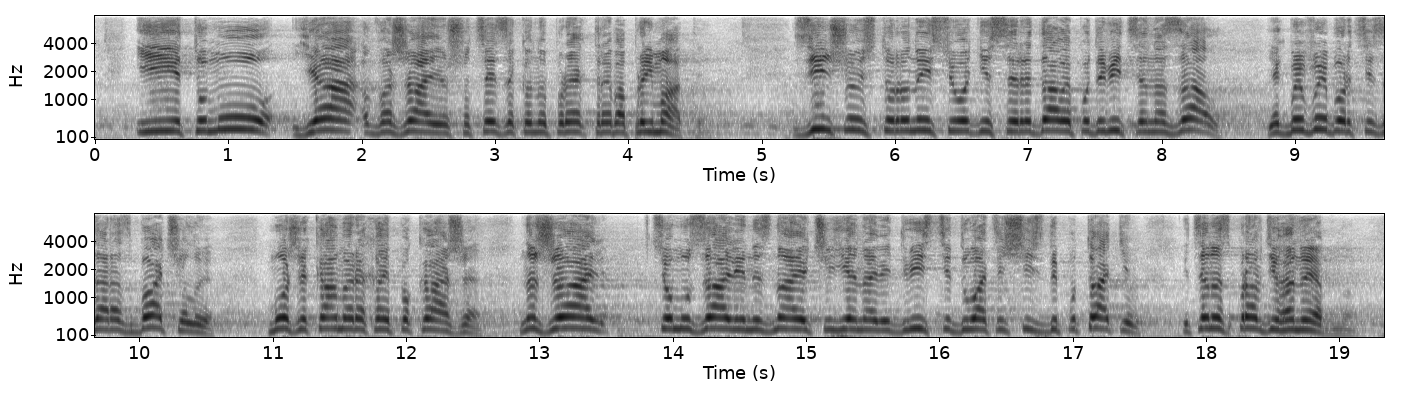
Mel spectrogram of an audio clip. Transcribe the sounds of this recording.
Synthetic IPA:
it̪ɔmujaʋɐʒɑjʊʃt͡ʃɔt̪sɛjzɐkɔnɔpɾɔɛk̚t̪ːɾɛbɐpɾɪjmɑt̪ɪ | zʲinʃɔjist̪ɔɾɔnɪsʲɔɦɔdʲnʲiseɾed̪ɑʋɪpɔd̪ɪʋʲit͡sʲːɐnɐzɑlˠ | jɐɡ̚bɪʋɪbɔrt͡sʲizɑɾɐzbɑt͡ʃɪlˠɪ | mɔʒɛkɑmeɾɐxɑjpɔkɑʒɛ | nɐʒɑlʲ | w̥t͡sʲɔmʊzɑlʲinɛznɑjʊt͡ʃɪjɛnɑʋʲit̚ʲd̪ʋʲisʲtʲid̪ʋɑt͡sʲɐtʲʃisʲt̚ʲd̪epʊt̪ɑtʲiw | it̪sɛnɐspɾɑwdʲiɦɐnɛbnɔ̰

